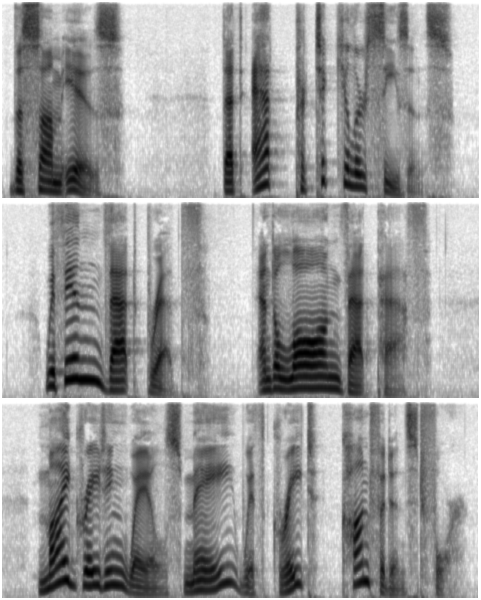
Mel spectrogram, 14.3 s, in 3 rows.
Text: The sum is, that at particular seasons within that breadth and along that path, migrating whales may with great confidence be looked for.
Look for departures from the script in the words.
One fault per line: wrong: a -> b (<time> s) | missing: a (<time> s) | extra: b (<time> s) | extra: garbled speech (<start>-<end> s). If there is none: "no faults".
missing: be looked (13.7 s)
